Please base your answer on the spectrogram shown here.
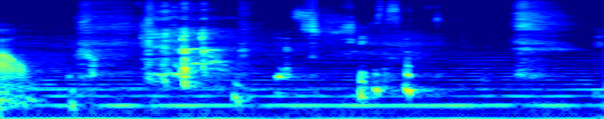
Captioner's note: laughing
